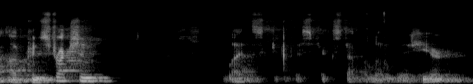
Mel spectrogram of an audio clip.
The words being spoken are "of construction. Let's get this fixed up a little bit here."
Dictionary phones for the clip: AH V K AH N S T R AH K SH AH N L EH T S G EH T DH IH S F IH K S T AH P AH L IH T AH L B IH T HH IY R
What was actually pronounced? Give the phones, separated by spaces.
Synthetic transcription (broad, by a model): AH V K AH N S T R AH K SH AH N L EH T S G EH T DH IH S F IH K S T AH P AH L IH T L B IH T HH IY R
